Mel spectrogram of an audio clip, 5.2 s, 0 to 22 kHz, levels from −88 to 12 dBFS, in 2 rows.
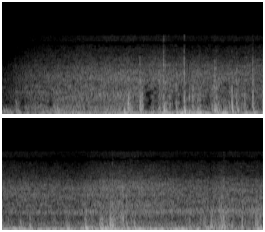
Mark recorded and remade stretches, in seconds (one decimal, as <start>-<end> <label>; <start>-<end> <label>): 0.0-5.2 recorded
